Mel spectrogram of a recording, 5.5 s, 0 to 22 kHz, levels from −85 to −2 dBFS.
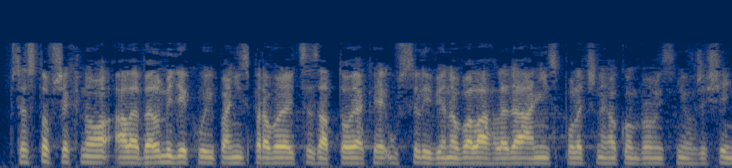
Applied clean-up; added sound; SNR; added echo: none; none; none; none.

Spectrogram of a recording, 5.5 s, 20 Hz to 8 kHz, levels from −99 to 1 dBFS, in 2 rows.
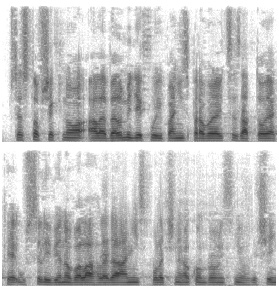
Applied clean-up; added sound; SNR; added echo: neural separator model SepFormer DNS4.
